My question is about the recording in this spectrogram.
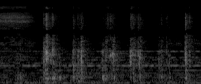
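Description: A tarot deck being shuffled by hand: a run of light, irregular clicks and flicks as cards slip from one hand into the other, starting about half a second in.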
